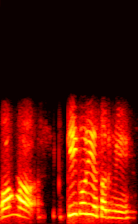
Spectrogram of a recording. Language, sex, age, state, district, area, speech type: Assamese, female, 30-45, Assam, Barpeta, rural, conversation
